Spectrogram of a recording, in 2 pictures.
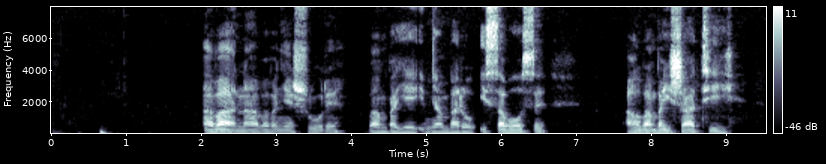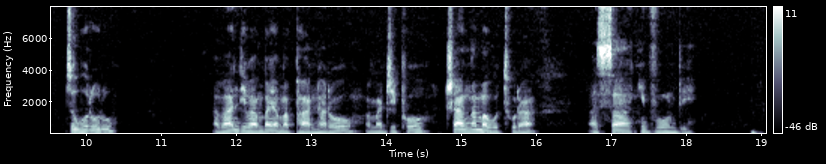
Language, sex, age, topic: Rundi, male, 25-35, education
